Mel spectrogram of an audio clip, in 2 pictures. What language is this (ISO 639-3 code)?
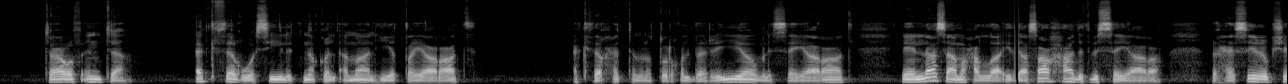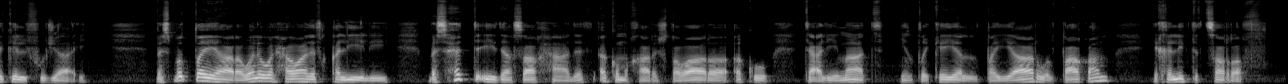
ayp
